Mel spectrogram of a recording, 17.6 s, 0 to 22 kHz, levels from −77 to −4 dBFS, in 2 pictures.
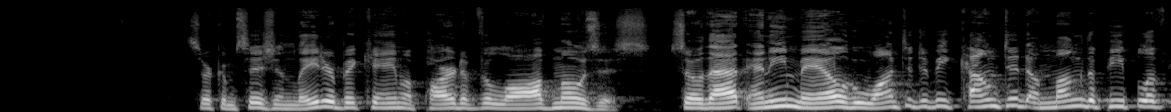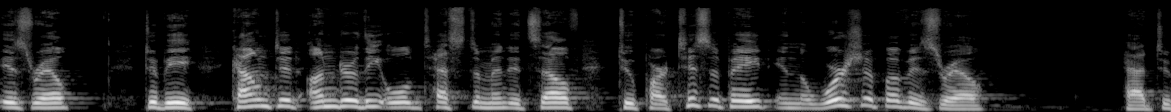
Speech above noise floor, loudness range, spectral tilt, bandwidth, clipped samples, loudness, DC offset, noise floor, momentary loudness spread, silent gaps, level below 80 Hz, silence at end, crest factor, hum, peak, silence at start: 51 dB; 4 LU; -6.5 dB/octave; 16.5 kHz; under 0.1%; -22 LUFS; under 0.1%; -72 dBFS; 9 LU; none; -74 dBFS; 0 s; 16 dB; none; -6 dBFS; 1.45 s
